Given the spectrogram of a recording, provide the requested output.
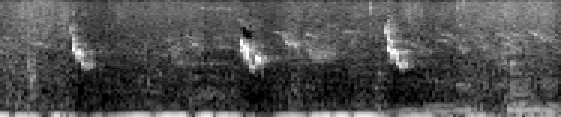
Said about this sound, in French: Au loin, le silence des lieux est parfois interrompu par des chants d'oiseaux,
